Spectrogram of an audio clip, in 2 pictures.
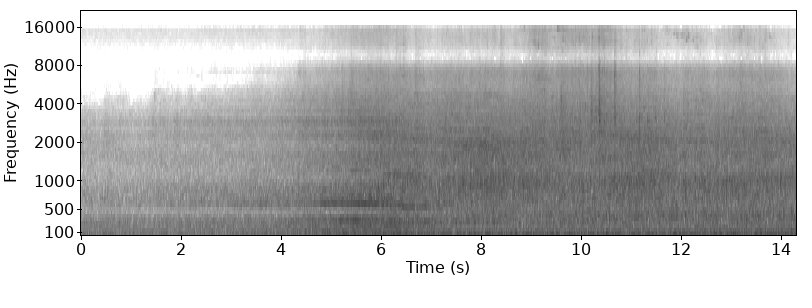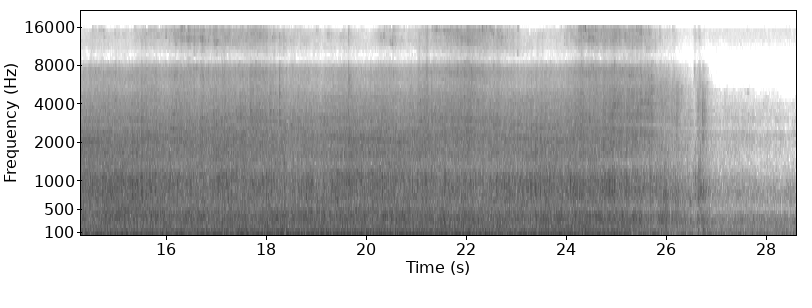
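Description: A 36-coach express train hauled by a WAP-5 electric locomotive passing at about 140 km/h. The rush of the approaching train builds over the first few seconds, then the coach wheels run past loud and steady on the rails for about twenty seconds. The sound fades as the train draws away near the end.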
